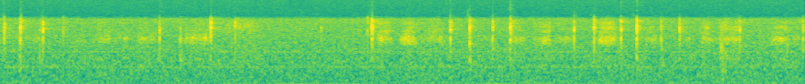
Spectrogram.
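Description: Near silence with faint, irregular clicks and ticks of a stylus tapping and sliding on a drawing tablet as words are handwritten.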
